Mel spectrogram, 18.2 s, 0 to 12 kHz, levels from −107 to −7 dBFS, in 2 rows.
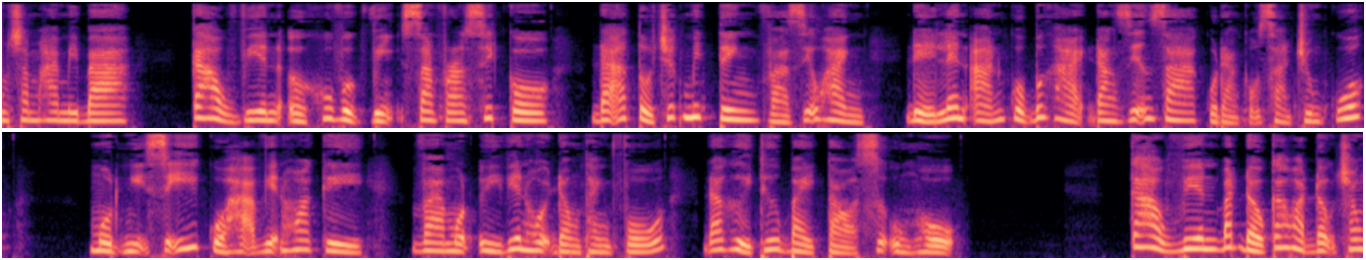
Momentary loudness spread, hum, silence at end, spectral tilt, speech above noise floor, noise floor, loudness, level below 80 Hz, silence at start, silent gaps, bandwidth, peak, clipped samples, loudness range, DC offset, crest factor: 8 LU; none; 0 s; -5 dB/octave; over 66 dB; under -90 dBFS; -25 LUFS; -50 dBFS; 0 s; none; 11.5 kHz; -6 dBFS; under 0.1%; 3 LU; under 0.1%; 18 dB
